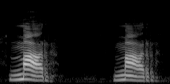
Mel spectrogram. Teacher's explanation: a gente pode escutar esse R de uma maneira mais fortemente marcada quando a pessoa produz esse R final como um TEP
